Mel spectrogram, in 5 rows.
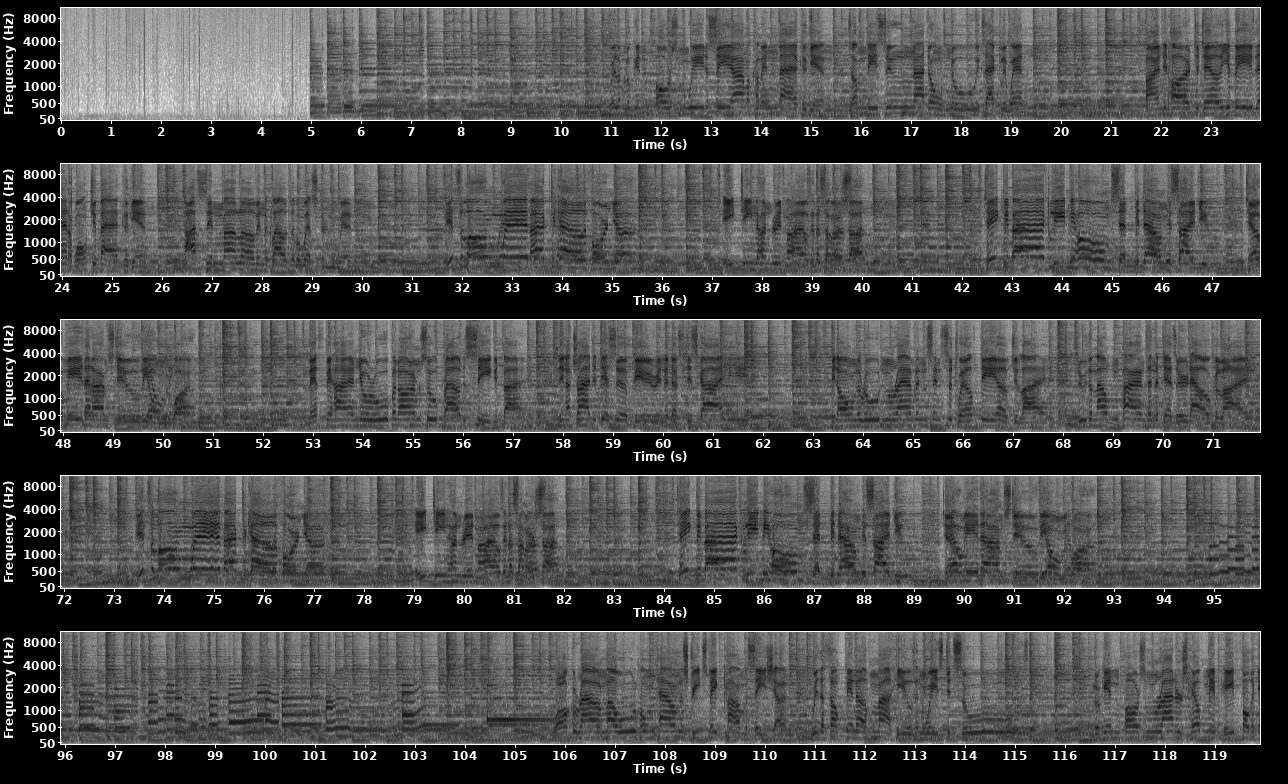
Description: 1970 Demo Album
